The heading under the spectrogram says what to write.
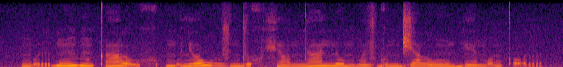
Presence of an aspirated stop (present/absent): absent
